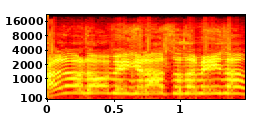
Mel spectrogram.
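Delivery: yelling, shouting. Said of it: "why are we yelling?".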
